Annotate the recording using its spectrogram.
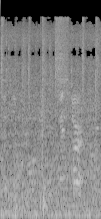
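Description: Heeled shoes click on a hard floor as people walk.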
